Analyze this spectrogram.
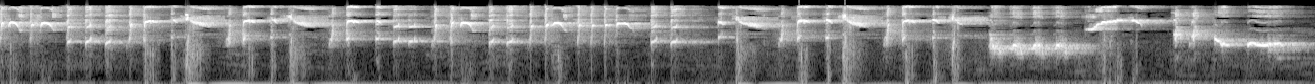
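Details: Continuous lively song of a Chestnut-capped thrush: rapid high whistled notes tumbling up and down, interspersed with ticks, closing with lower buzzy warbled phrases.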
